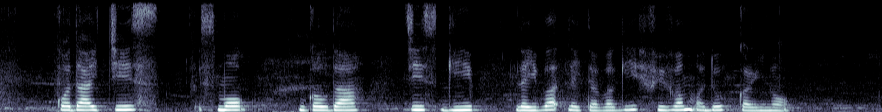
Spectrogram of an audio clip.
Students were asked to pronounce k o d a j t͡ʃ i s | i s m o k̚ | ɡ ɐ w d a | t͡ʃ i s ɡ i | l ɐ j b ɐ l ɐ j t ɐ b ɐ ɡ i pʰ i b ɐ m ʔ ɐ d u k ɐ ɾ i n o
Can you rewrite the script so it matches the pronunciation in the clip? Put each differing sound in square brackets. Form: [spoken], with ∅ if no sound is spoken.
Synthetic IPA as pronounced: k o d a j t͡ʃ i s | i s m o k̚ | ɡ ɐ w d a | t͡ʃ i s ɡ i | l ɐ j b ɐ l ɐ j t ɐ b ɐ ɡ i pʰ i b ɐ m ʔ ɐ d u k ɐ ɾ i n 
